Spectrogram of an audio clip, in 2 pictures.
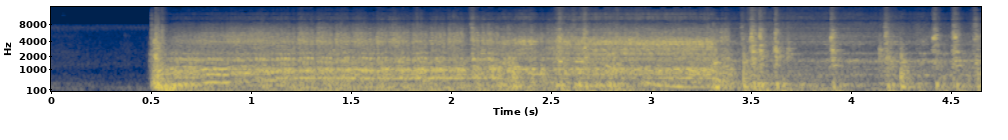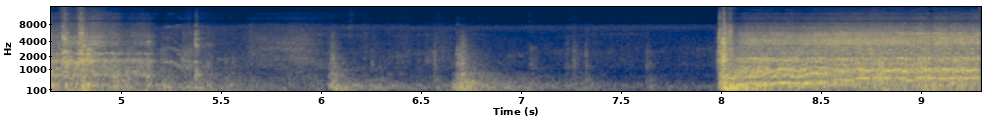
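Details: Abandoned 1970 Ford F600 U-Haul truck that sat about 30 years, getting gas with butterfly held down: starter grinds hard a few seconds, sputters and fades, cranks again, won't fire; cranks, no start. Starter solenoid then found smoking.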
